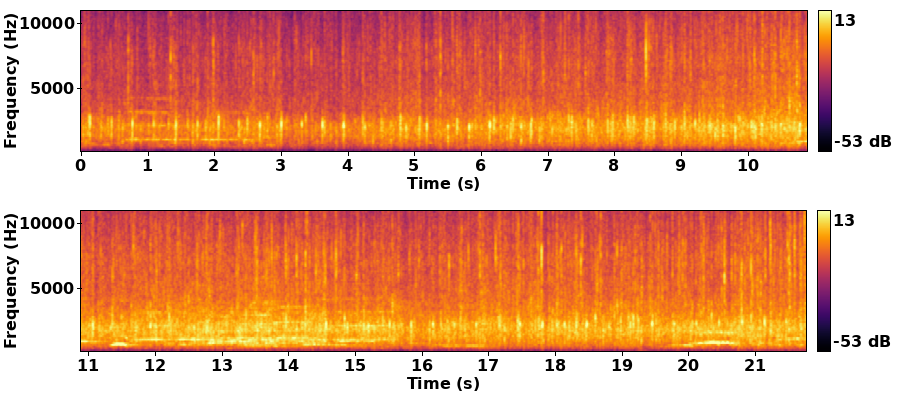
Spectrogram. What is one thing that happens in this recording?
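A large audience claps loudly and steadily in a big hall.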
